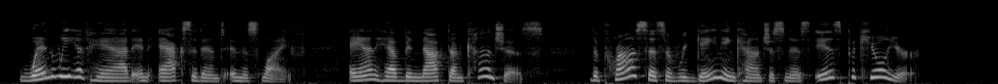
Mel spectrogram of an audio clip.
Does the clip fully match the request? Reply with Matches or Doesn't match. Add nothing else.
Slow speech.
Matches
